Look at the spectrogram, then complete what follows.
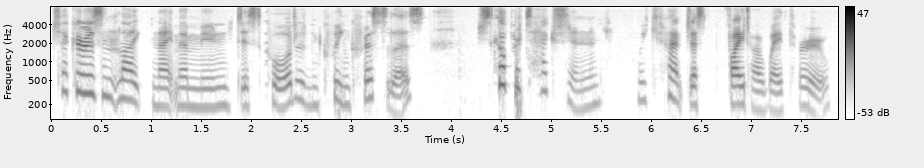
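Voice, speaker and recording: A woman's voice: medium pitch, lively intonation, measured pace, no echo, natural voice, rough recording. A woman voicing a refined, ladylike unicorn mare, indignant but composed, in a fan fiction read-aloud. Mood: serious.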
